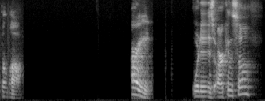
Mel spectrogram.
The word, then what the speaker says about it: Arkansas: of the word, but it is pronounced Arkansas according to the law.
